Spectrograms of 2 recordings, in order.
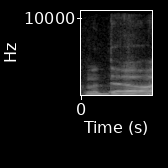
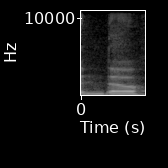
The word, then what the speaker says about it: Nadal: How do you pronounce the last name? Nadal? – Nadal. I would probably say Nadal.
